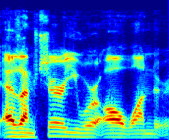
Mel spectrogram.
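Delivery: normal talking voice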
